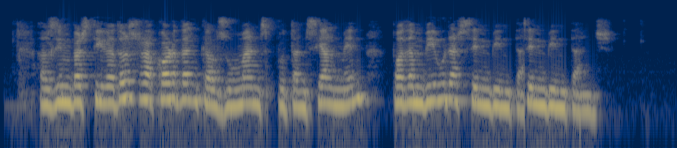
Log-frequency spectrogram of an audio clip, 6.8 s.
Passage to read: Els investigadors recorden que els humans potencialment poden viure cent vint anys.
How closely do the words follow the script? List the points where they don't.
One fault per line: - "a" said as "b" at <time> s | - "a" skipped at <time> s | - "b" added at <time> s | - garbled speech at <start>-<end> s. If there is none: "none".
- "cent vint" added at 5.3 s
